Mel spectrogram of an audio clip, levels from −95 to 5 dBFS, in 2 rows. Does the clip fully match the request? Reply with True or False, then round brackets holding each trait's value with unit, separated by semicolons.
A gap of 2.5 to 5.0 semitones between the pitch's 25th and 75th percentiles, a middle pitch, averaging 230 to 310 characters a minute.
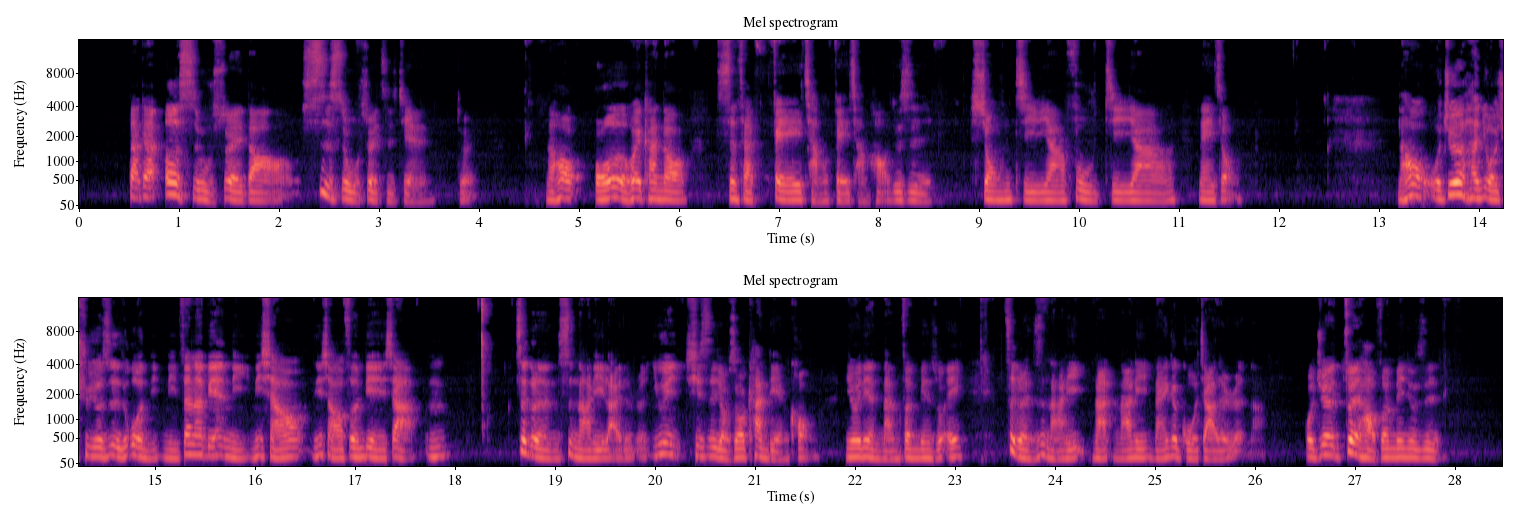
True (3.4 semitones; 145 Hz; 260 characters per minute)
